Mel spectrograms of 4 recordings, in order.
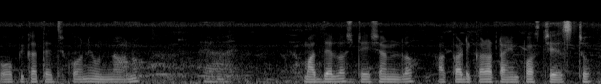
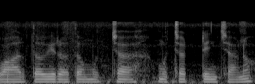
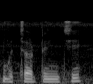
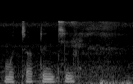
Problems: constant background noise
